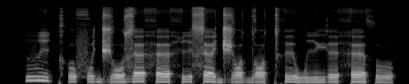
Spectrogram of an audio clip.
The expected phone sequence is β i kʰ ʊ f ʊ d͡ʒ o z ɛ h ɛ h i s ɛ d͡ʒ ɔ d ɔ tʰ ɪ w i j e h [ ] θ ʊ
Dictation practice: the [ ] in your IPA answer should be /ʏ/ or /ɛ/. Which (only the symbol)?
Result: ɛ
